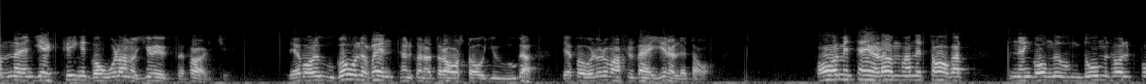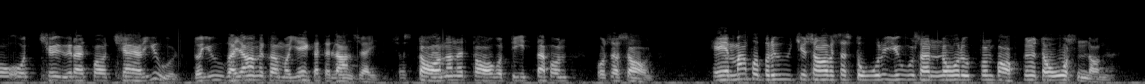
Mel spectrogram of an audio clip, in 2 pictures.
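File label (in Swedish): Alfta Hälsingland, svenska sagor dialekter; Folkminnen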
